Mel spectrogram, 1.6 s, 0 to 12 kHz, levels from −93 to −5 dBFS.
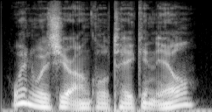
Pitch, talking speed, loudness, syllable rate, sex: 105 Hz, 225 wpm, -15 LUFS, 5.8 syllables/s, male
